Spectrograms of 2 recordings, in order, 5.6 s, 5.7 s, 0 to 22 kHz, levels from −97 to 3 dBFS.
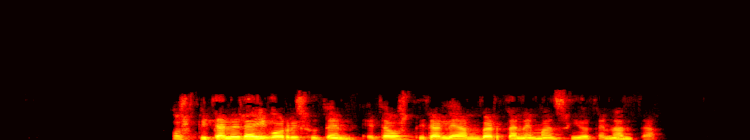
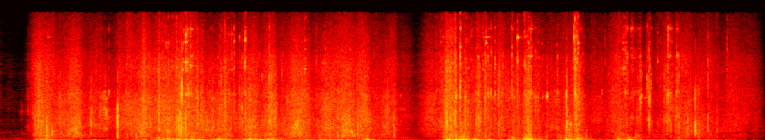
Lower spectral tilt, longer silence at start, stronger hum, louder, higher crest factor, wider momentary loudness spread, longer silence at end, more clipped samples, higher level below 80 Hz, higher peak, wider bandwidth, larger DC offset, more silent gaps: first, -6 dB/octave vs -2 dB/octave; first, 1.3 s vs 0.2 s; neither; first, -25 LUFS vs -32 LUFS; second, 18 dB vs 30 dB; first, 13 LU vs 8 LU; first, 0.7 s vs 0.05 s; neither; second, -82 dBFS vs -38 dBFS; second, -10 dBFS vs -4 dBFS; second, 7.6 kHz vs over 20 kHz; neither; neither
